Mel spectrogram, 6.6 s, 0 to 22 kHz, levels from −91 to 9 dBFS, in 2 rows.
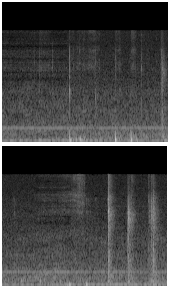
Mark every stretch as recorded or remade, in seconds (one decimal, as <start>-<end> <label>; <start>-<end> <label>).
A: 0.0-1.3 remade; 1.3-4.0 recorded; 4.0-4.7 remade; 4.7-6.6 recorded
